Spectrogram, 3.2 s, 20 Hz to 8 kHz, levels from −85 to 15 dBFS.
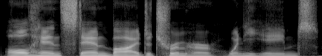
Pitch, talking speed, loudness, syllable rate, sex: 125 Hz, 185 wpm, -20 LUFS, 3.3 syllables/s, male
